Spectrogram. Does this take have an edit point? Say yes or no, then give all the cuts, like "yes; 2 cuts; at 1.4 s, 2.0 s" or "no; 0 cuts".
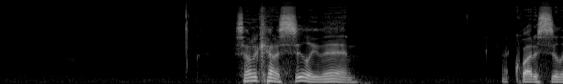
no; 0 cuts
